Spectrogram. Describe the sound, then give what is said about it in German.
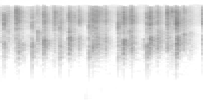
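Hand clapping from an audience welcoming a city mayor to a business and tech event: many separate, crisp claps in an uneven patter, fairly faint and without voices. “Hallo Ingo, mit einem dicken Applaus, herzlich willkommen.”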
